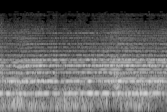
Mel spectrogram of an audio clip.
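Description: Gagaku music accompanying a bugaku dance: one long held reedy wind note at a steady pitch, with slight bends in pitch.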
